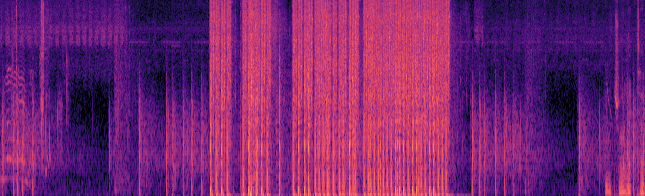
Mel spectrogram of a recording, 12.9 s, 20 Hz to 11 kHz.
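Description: Long bursts of automatic gunfire in Arma 3 with the Antistasi mod, rapid loud cracks in several sustained volleys, preceded and followed by quieter single shots, footsteps and chirping crickets, with a voice talking at times.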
